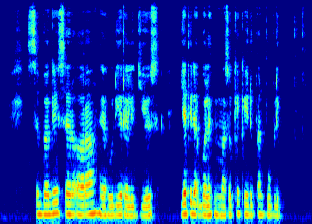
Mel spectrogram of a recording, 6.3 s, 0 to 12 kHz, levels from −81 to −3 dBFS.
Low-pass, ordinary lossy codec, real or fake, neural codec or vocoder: 10.8 kHz; Opus, 64 kbps; real; none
